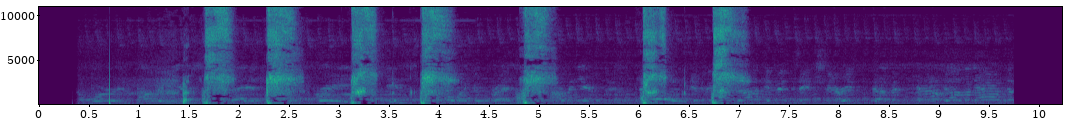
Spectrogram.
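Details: Male sneezer, part of a compilation of rapid sneezing attacks: a run of about seven sharp, forceful sneezes in quick succession, a sneezing fit.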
